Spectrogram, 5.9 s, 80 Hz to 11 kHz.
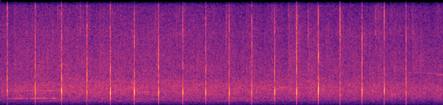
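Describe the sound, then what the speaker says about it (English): An audience at an Army retirement ceremony applauds retiring soldiers with sustained, even clapping that fills the hall. A single louder clap lands at a steady beat within the ovation. "please join me in a round of applause for these 28 great soldiers"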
